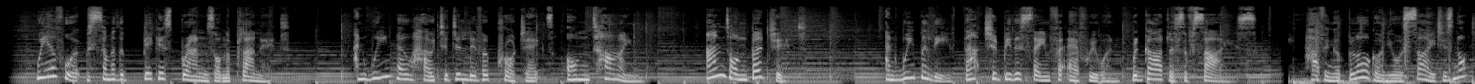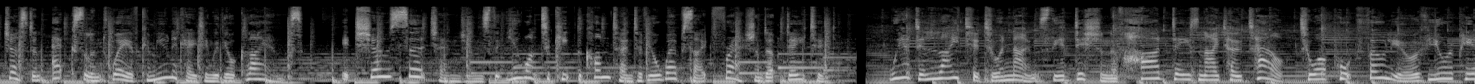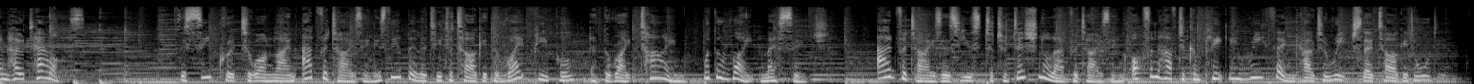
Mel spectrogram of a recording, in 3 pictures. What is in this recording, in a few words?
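corporate, Welsh Accented Voiceover Artist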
